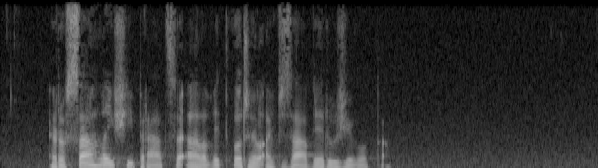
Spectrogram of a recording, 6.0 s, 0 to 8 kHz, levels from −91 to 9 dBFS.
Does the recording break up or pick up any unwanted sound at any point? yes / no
no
